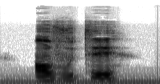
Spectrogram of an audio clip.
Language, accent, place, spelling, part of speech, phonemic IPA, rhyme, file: French, France, Lyon, envoûter, verb, /ɑ̃.vu.te/, -e, LL-Q150 (fra)-envoûter.wav
- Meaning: 1. to cast a spell, bewitch, charm, hex 2. to fascinate, captivate, entrance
